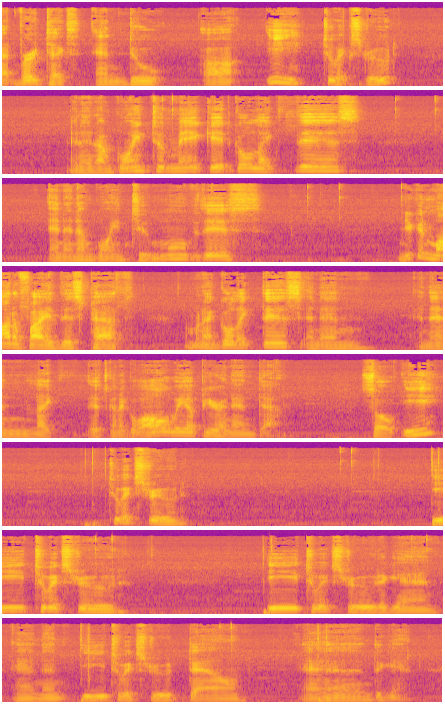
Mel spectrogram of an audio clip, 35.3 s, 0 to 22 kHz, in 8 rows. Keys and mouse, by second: 3.3 e, 8.4 click, 9.6-11.0 drag, 12.0 click, 12.9-13.9 drag, 22.9 e, 26.4 e, 29.1 e, 31.7 e, 34.0 e.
